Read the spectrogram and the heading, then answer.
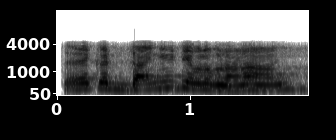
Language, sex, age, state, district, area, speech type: Dogri, male, 30-45, Jammu and Kashmir, Reasi, urban, conversation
